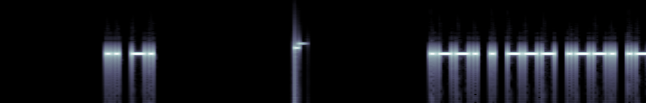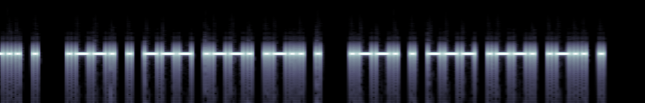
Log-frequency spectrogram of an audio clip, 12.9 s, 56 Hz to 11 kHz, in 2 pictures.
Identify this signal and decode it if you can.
Morse code, heard as a keyed tone, about 28 wpm, 700 Hz. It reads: IN PEOPLE PEOPLE PEOPLE
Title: Top 100 Words Repeated 28wpm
